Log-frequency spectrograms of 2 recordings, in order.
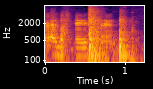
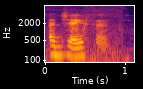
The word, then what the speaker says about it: adjacent: And make sure the pronunciation is good on that word. It might be a little confusing because you have the DJ, but the word is adjacent.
